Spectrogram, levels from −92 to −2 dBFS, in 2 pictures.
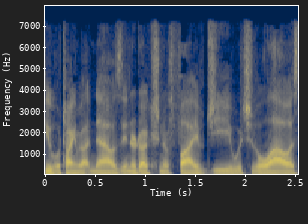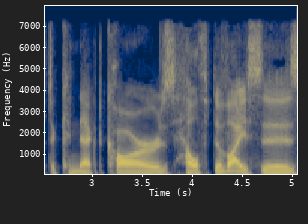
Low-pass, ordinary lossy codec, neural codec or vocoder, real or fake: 7.2 kHz; MP3, 48 kbps; none; real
